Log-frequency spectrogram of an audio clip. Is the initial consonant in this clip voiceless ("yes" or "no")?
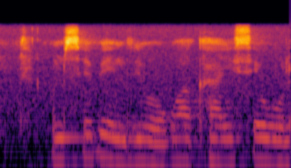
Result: no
